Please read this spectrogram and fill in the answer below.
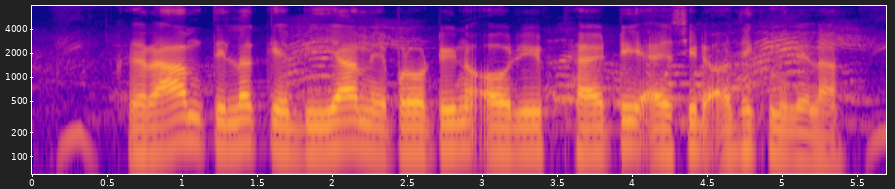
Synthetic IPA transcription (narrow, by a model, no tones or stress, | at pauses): ɾaːmt̪iləkːebijamẽpɾoːʈinɔ̰ːɾipʰɛʈiɛːsiɖə̰d̪ʱɪkmɪleːla̰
